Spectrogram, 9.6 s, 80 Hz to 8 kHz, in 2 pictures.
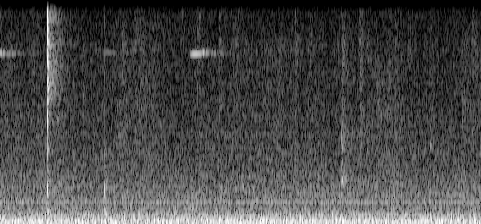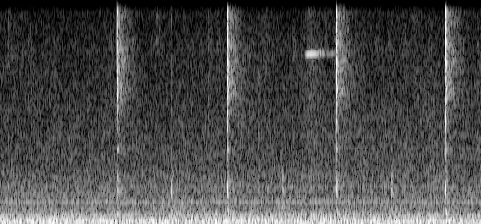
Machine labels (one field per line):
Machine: valve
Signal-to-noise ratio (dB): -6 dB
